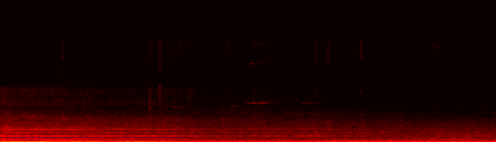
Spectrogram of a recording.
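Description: Union Pacific train rolling away, its low rumble fading steadily, with a ringing tone dying away in the first second or two.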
